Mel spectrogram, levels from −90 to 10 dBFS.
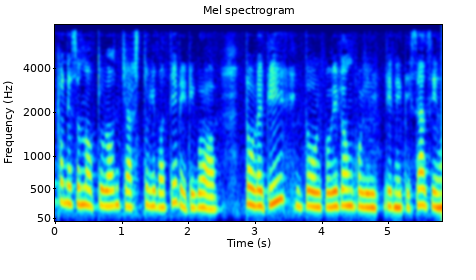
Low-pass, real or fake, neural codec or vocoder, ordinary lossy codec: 7.2 kHz; fake; codec, 16 kHz, 1 kbps, FunCodec, trained on LibriTTS, 50 frames a second; none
